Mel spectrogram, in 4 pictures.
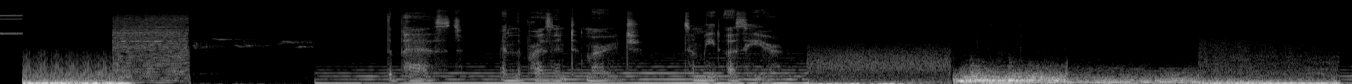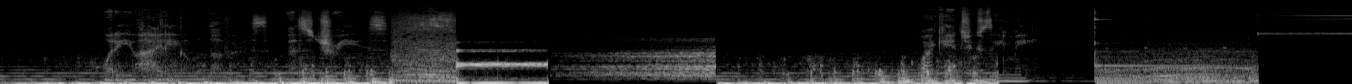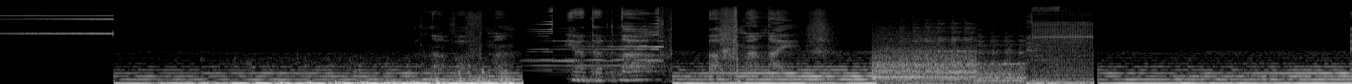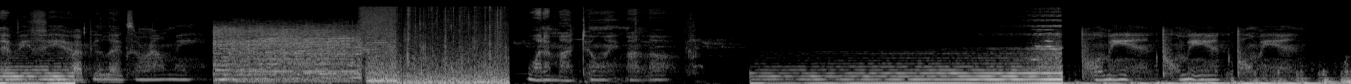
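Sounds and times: music: 0:03.1 - 0:08.6, 0:09.6 - 0:26.1, 0:28.2 - 0:41.4, 0:48.1 - 0:54.0
low pulsing rumble: 0:09.6 - 0:17.4.

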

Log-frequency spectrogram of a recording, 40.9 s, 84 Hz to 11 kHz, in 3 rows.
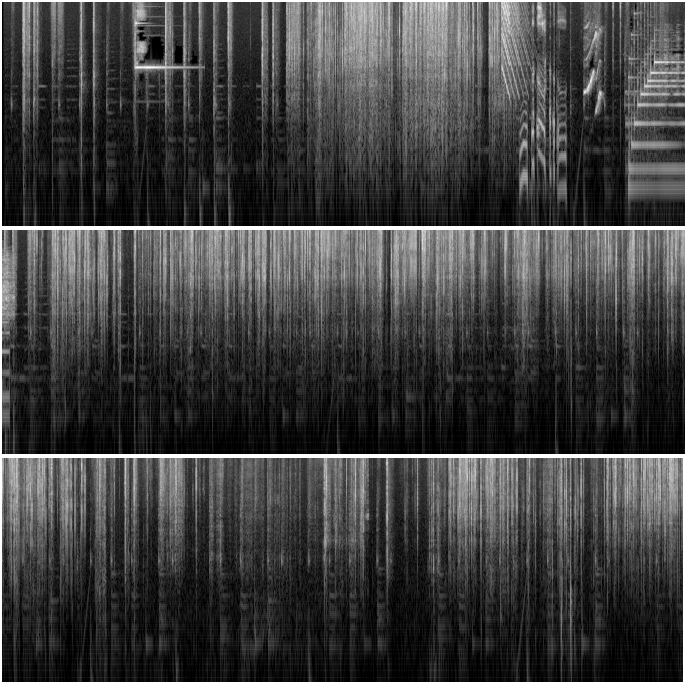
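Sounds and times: soft background music: 0:00.1 - 0:40.9
bright ding: 0:02.7 - 0:04.0
plastic wrapper crinkling: 0:05.6 - 0:10.2, 0:14.2 - 0:34.7, 0:35.3 - 0:40.9.

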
